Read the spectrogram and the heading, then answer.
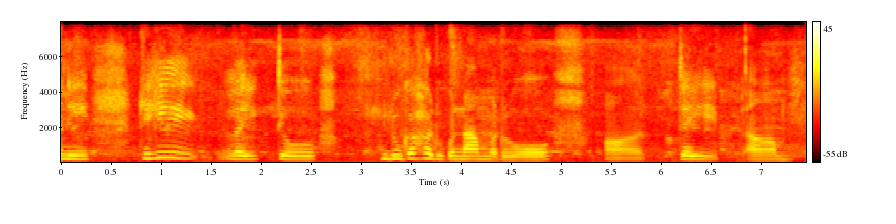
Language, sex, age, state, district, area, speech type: Nepali, female, 30-45, West Bengal, Darjeeling, rural, spontaneous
